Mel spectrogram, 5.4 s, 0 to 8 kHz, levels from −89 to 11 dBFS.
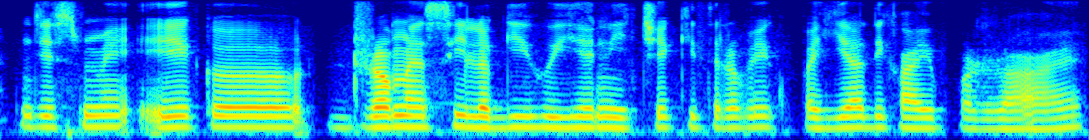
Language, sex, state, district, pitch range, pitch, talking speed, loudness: Hindi, female, Uttar Pradesh, Lalitpur, 180-190 Hz, 185 Hz, 175 wpm, -23 LUFS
